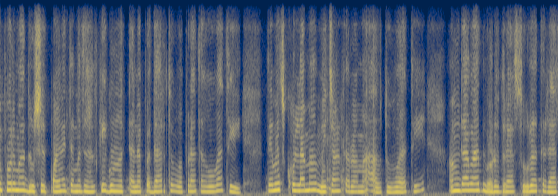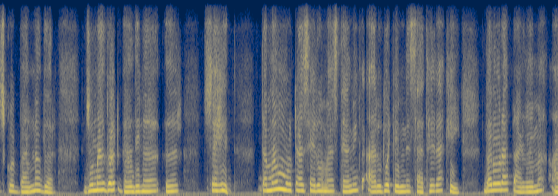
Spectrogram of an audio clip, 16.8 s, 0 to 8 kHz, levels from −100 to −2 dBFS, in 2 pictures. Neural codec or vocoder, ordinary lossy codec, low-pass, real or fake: codec, 16 kHz, 4 kbps, X-Codec, HuBERT features, trained on balanced general audio; Opus, 16 kbps; 7.2 kHz; fake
